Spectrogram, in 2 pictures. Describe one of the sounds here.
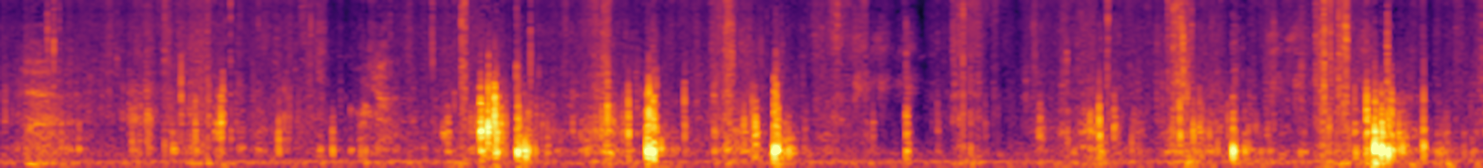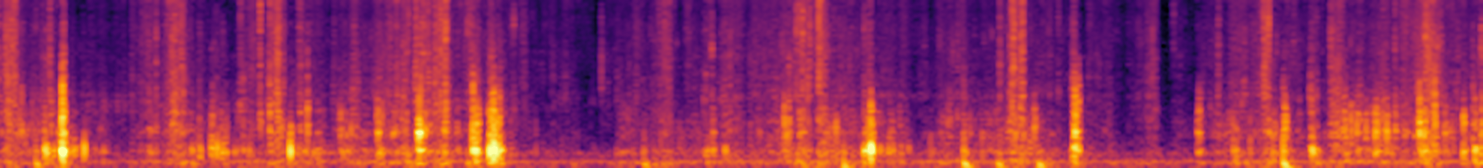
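Peanut pods click and patter into a plastic tub.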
